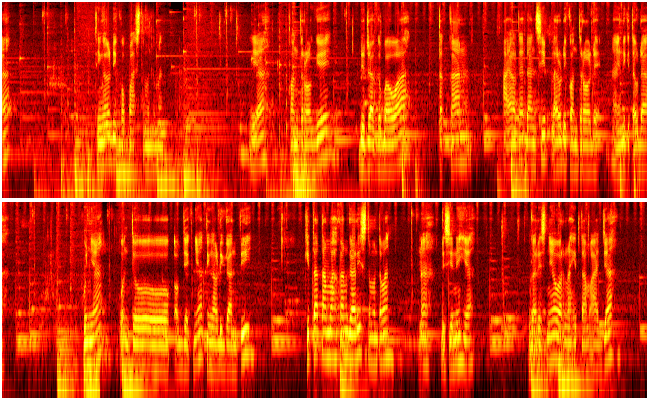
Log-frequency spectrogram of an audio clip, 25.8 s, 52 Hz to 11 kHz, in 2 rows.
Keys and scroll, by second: 3.4 Escape, 5.8 ctrl+g, 11.1 ctrl+d, 19.6 p, 23.0-23.6 typing, 24.8 v.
